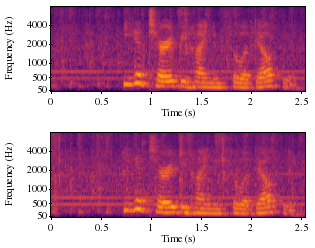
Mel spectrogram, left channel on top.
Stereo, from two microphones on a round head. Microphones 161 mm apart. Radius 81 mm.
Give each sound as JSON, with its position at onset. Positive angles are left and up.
{"t": 0.7, "sound": "a woman speaking", "side_deg": 50, "distance_m": 1.2}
